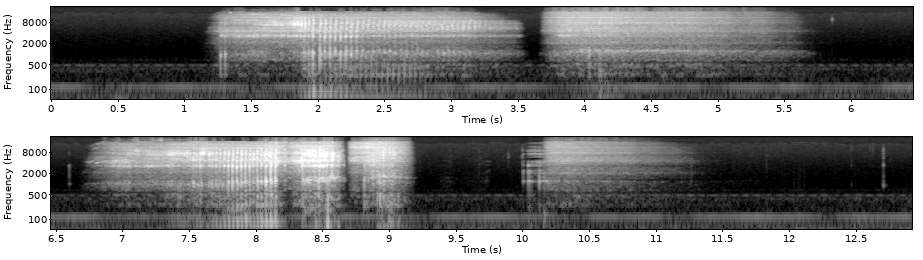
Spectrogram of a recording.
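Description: Four loud, rough snoring breaths over about thirteen seconds, one ending in a sharp snort, over a steady low hum. Snoring during sleep.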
